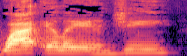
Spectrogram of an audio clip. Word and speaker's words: ylang: It's spelled Y-L-A-N-G, and it's twice.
